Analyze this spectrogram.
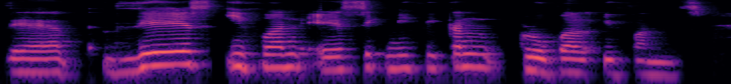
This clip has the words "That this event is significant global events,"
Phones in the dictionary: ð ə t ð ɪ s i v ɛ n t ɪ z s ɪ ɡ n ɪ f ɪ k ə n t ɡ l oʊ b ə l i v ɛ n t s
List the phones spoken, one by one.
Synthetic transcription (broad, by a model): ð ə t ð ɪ s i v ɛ n ɪ s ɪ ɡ n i f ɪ k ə n ɡ l oʊ b ə l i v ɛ n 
